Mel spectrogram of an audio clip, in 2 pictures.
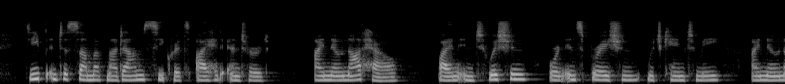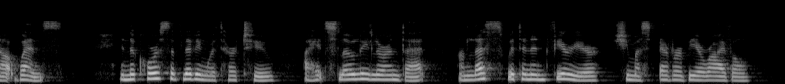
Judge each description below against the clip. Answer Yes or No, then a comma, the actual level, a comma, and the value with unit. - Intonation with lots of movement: No, average, 2.8 semitones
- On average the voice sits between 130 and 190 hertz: No, high, 205 Hz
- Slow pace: No, average, 190 wpm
